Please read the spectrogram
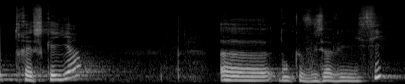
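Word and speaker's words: treskeia (θρησκεία): il va préciser que religio traduit le grec treskeia en prononciation érasmienne.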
